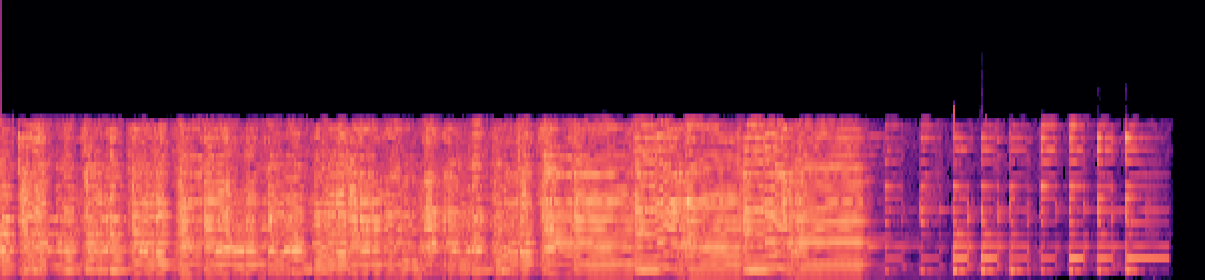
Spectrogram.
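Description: Black Sea kemençe bowed in a quick run of notes with two strings sounding together, moving into a few held notes. About nine seconds in it drops to quieter short separate notes that ring and die away, then the sound cuts off suddenly.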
